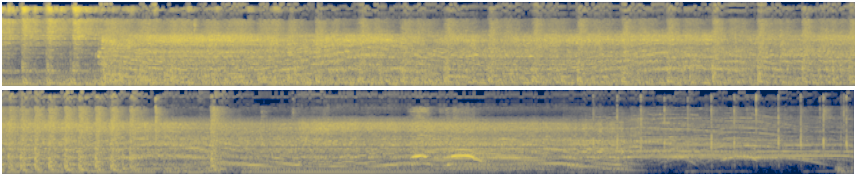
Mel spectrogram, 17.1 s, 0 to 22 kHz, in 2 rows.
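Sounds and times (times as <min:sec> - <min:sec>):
drum kit: 0:00.0 - 0:11.6
distorted electric guitar: 0:00.0 - 0:15.0.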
